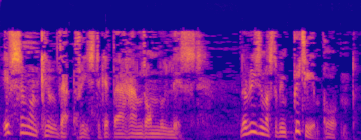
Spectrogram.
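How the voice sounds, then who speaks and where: An actor with a British accent playing a keen, affable pathologist turned amateur sleuth in a radio drama. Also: male voice, on the low side, wildly swooping pitch, normal speed, a little mellow. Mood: wry, keen.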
